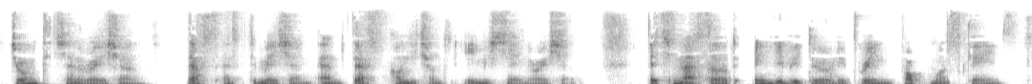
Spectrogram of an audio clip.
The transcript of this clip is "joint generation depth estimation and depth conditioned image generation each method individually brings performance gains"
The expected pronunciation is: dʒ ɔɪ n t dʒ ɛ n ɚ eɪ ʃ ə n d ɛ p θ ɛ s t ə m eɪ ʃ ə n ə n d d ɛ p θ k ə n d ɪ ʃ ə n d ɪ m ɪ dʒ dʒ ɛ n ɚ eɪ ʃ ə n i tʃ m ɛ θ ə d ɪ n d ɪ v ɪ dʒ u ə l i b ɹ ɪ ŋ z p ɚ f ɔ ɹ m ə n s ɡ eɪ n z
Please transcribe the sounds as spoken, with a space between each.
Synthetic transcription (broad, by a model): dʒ ɔɪ n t dʒ ɛ n ɚ eɪ ʃ ə n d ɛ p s ɛ s t ə m eɪ ʃ ə n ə n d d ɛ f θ k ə n d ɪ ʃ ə n ɪ m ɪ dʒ dʒ ɛ n ɚ eɪ ʃ ə n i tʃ m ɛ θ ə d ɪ n d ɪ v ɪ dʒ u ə l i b ɹ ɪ ŋ p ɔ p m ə s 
